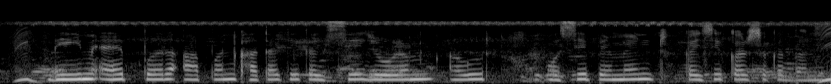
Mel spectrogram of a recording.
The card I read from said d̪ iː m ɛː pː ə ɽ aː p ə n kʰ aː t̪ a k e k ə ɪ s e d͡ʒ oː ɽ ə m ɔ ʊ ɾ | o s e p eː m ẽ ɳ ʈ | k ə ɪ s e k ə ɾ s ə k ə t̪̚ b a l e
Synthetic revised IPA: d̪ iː m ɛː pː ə ɾ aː p ə n kʰ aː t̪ a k e k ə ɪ s e d͡ʒ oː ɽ ə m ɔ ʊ ɾ | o s e p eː m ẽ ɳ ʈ | k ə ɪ s e k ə ɾ s ə k ə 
